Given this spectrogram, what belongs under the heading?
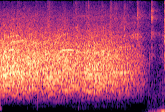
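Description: Studio audience applauding to welcome a guest onto an Indonesian football talk show, a dense, even burst of clapping and crowd noise that tapers off before a brief thump at the end.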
